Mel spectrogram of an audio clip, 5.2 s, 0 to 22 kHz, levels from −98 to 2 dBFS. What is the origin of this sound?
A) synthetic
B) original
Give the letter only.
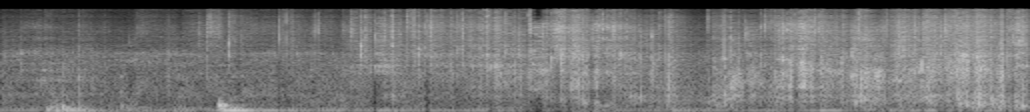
A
